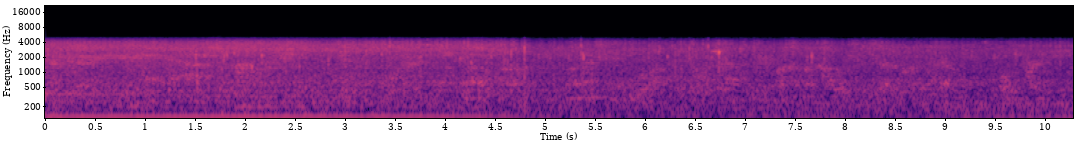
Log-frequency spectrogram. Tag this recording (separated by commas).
Speech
